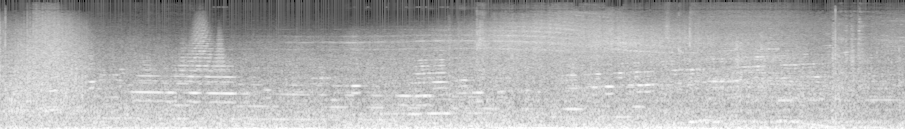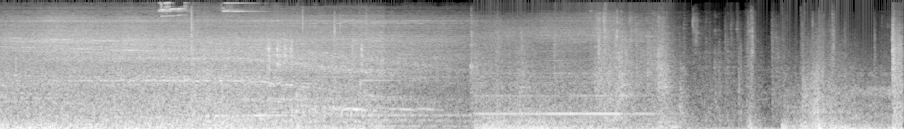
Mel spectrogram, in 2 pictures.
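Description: Aircraft setting down in a video game: a loud, rumbling roar with sweeping engine tones that fades toward the end, followed by scattered clanks and thuds, with speech at times.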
